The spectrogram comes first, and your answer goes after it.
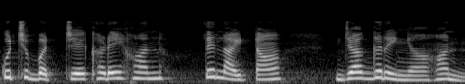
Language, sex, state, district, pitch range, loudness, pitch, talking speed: Punjabi, female, Punjab, Kapurthala, 235-285 Hz, -16 LUFS, 260 Hz, 115 wpm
